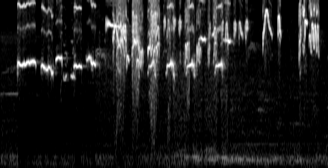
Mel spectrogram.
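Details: Orange-headed thrush singing steadily on a mountain slope, song used as a lure for other birds; clear level whistles open, then fast sharp chirps and twittering notes crowd together.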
